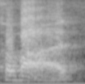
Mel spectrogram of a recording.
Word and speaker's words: Chabad: Okay, and this is what we started with: the Jewish false gospel of salvation, the 7 Noahide laws, and the Chabad, that's pronounced Chabad, Lubavitch movement.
